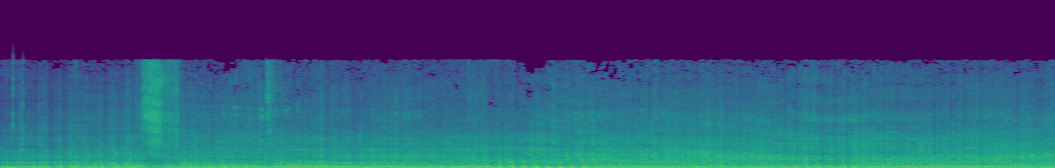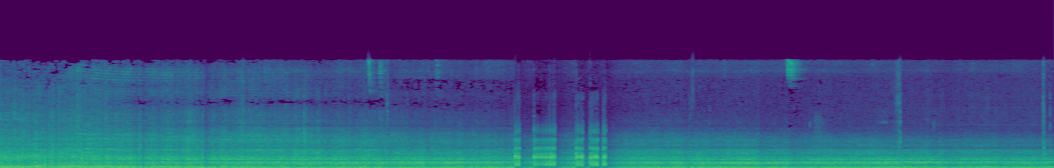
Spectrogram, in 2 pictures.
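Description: Norfolk Southern freight train passing close by: its diesel locomotives, then tank cars, roll steadily along the rails in a loud, continuous rumble. The sound breaks off briefly about three-quarters of the way through, then carries on.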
